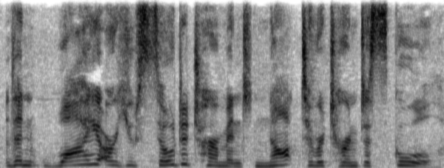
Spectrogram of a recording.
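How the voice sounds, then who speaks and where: An actress playing an earnest high school student council president in a video game, speaking formally and with measured care. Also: female voice, soft background music, lightly acted. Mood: concerned.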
